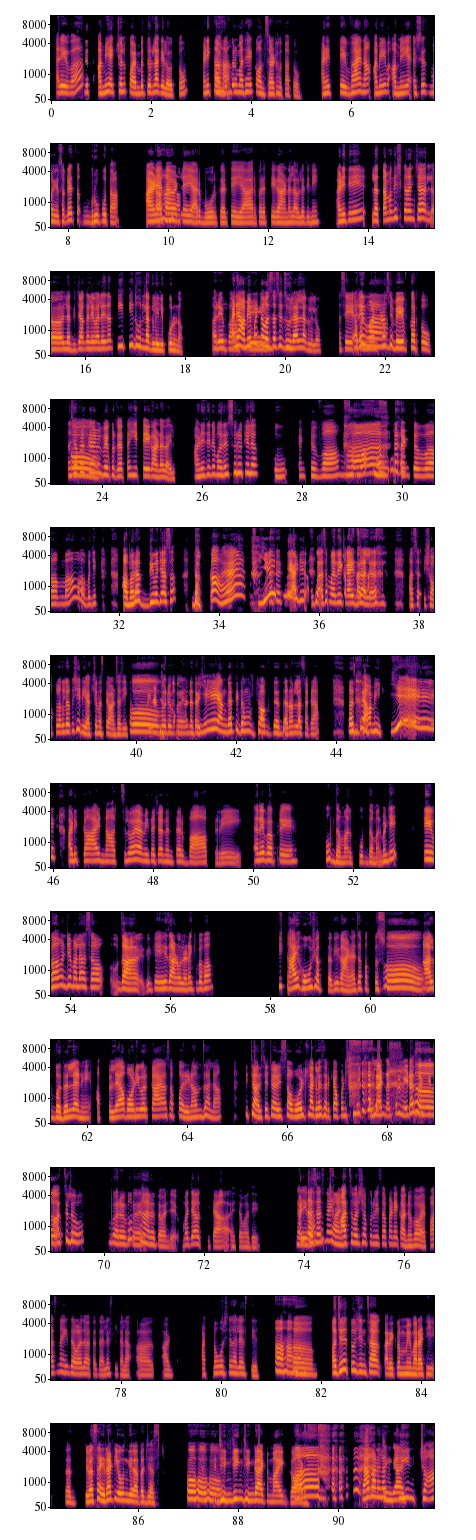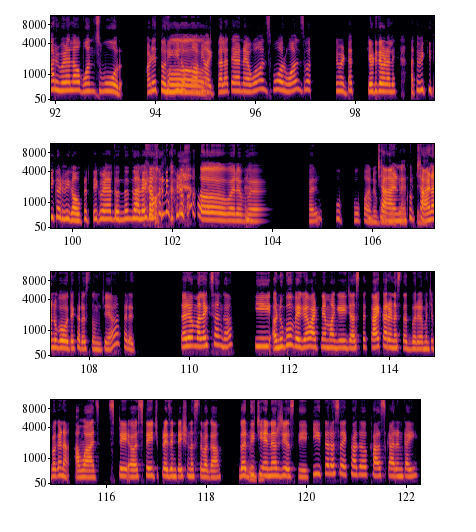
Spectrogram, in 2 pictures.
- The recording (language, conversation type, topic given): Marathi, podcast, लाईव्ह कॉन्सर्टचा अनुभव कधी वेगळा वाटतो आणि त्यामागची कारणं काय असतात?
- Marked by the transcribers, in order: unintelligible speech; in English: "एक्चुअल"; in English: "कॉन्सर्ट"; in English: "बोर"; in Hindi: "लग जा गले वाले"; horn; joyful: "अरे वाह!"; laughing while speaking: "हो"; in English: "वेव्ह"; in English: "वेव्ह"; laughing while speaking: "हां"; drawn out: "हां"; chuckle; singing: "ऊ आंटावा मावा ऊ आंटावा मावा"; in Telugu: "ऊ आंटावा मावा ऊ आंटावा मावा"; chuckle; laughing while speaking: "मध्ये काहीच झालं"; surprised: "असं धक्का! ह्या!"; in Hindi: "ये क्या"; in English: "शॉक"; in English: "शॉक"; in English: "रिएक्शन"; joyful: "ये"; chuckle; in English: "शॉक"; joyful: "ये"; drawn out: "हो"; joyful: "की चारशे चाळीसचा व्होल्ट लागल्यासारखे … छान होतं म्हणजे"; in English: "व्होल्ट"; giggle; laughing while speaking: "हो"; in English: "शेक"; in English: "जस्ट"; in English: "माय गॉड!"; laughing while speaking: "हां"; laugh; in English: "वन्स मोर"; drawn out: "हो"; in English: "वन्स मोर, वन्स मोर"; laughing while speaking: "शेवटी ते म्हणाले आता मी … झाले गाऊन कडवं"; giggle; laughing while speaking: "हो बरोबर"; chuckle; in English: "स्टे"; in English: "स्टेज प्रेझेंटेशन"; in English: "एनर्जी"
